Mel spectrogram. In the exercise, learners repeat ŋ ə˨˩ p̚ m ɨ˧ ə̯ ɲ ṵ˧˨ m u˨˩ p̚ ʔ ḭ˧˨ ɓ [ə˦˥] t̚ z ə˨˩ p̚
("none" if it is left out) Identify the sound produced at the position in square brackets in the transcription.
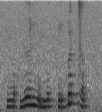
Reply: ə˦˥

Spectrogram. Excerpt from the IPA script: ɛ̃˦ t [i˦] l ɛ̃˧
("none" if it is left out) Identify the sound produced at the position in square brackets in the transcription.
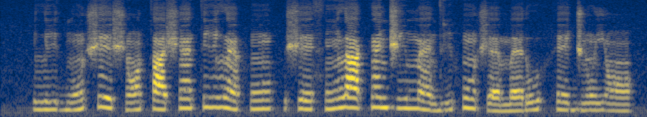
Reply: i˦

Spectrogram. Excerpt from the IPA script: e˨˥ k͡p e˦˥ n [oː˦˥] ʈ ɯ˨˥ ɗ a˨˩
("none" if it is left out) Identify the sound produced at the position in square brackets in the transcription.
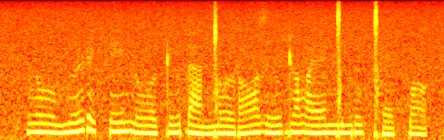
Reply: oː˨˩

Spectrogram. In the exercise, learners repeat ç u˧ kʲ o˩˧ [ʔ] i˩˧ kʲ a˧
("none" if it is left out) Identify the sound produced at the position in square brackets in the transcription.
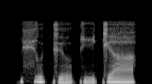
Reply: k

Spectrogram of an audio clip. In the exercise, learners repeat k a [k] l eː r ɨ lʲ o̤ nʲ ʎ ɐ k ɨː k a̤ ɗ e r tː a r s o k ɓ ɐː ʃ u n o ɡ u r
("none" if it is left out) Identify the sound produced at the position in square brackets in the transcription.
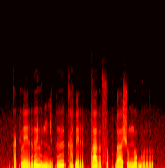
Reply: k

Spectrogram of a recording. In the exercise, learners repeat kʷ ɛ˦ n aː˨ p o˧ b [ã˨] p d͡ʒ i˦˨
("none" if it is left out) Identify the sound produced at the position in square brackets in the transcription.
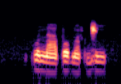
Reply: ã˨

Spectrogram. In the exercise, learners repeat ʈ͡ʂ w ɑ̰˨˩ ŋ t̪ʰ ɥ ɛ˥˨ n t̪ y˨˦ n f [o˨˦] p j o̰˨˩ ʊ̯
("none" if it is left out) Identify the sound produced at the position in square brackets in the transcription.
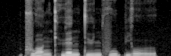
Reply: u˨˦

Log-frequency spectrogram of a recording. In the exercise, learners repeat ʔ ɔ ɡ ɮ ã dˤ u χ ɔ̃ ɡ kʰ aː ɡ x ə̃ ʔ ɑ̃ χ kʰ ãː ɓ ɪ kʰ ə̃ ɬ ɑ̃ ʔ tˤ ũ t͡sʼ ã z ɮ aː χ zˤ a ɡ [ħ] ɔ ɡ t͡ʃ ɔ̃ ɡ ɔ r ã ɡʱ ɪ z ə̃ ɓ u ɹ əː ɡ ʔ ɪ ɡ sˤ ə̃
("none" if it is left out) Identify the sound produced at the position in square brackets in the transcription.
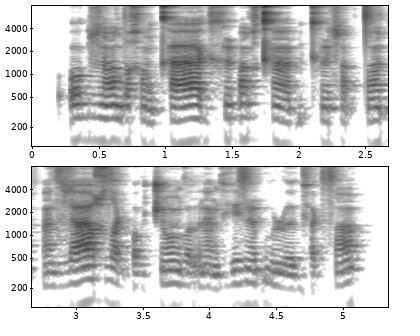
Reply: ʔ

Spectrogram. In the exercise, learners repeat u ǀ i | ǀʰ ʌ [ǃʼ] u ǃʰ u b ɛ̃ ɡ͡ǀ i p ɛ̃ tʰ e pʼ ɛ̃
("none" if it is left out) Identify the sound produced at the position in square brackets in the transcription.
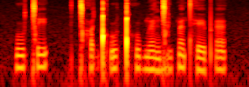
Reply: ǃʼ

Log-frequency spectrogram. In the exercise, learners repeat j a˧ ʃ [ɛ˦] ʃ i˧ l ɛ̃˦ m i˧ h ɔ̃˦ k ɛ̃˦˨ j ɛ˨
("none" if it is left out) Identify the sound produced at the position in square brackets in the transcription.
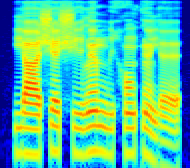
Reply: ɛ˦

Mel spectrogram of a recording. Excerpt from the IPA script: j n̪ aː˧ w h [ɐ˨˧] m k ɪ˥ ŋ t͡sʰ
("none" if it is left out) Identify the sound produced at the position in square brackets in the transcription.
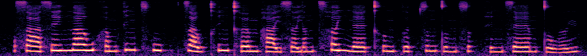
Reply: ɐ˨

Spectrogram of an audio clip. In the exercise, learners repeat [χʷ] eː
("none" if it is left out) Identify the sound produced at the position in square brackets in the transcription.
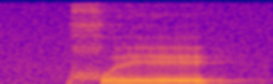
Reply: χʷ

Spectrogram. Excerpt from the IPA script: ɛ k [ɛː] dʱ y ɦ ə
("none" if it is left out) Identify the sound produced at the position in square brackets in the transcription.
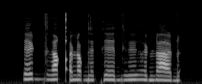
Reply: eː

